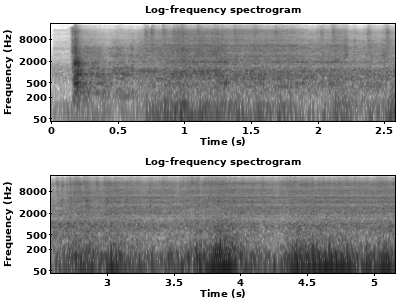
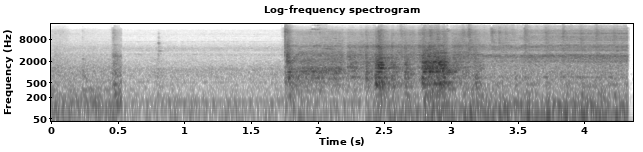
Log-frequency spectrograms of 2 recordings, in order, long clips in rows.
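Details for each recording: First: Ford OBS Bronco, likely 302, with a starting issue, fired up after wiring modifications and idle reset: starter spins briefly, engine catches cleanly and settles to a steady, slightly lumpy low idle; starting circuit now works. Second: OBS-era Ford Bronco with a starting issue, after rewiring the starter cable to the hot side of the solenoid: the starter gives a harsh, gritty grind for over two seconds without catching, pinion not meshing cleanly with the ring gear.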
